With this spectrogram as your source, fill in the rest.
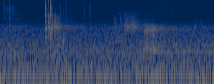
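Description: Billiard balls knock together with a hard clack.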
